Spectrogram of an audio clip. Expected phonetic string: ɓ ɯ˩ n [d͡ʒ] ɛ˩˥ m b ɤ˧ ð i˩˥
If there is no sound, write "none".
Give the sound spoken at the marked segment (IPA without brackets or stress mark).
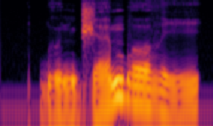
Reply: d͡ʒ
